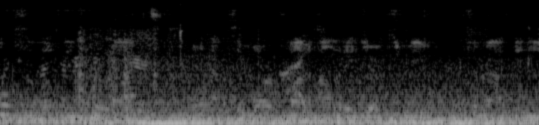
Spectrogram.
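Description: Low, steady rumble of a car's engine and tyres heard from inside the cabin while driving slowly, swelling a little about a second in, with faint voices underneath.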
